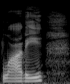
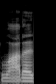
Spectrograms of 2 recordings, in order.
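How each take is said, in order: First: The name ends with an 'ee' sound. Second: The name ends with an 'ah' sound. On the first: The speaker calls it wrong. "not Lottie" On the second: The speaker calls it right. "I know it's pronounced Lotta"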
